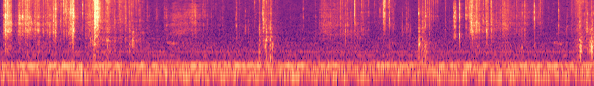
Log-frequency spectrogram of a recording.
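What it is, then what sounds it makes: Bar soap being carved. A metal blade carves and shaves curls off a round, solid block of layered purple and pink bar soap held in a hand with long nails. Dry, crisp scraping and crinkly shaving sounds run throughout, with sharper, louder scrapes near the start over a steady low hum.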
